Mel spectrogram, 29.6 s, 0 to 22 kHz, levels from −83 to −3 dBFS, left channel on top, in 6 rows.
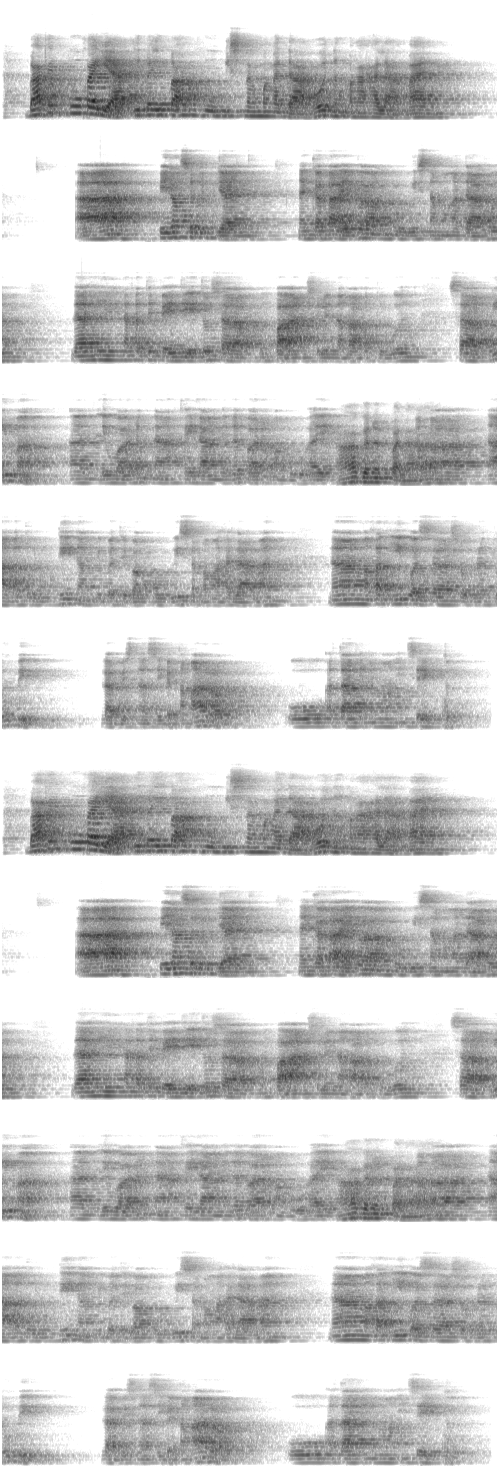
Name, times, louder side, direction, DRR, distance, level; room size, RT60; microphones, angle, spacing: voice 1, 0.2-4.4 18.2-19.2, left 2 dB, 25° left, 1 dB, 0.4 m, -26 dB
voice 2, 5.7-6.2 6.5-7.4 7.9-10.0 10.6-15.2 15.5-18.1 19.0-22.8 23.1-25.0 25.7-27.0 27.6-29.2, left 1 dB, 85° left, -3 dB, 1.0 m, -31 dB
5.3 x 2.9 x 2.3 m, 1.2 s
head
